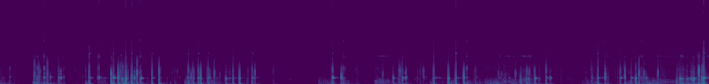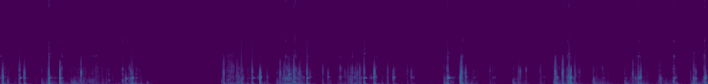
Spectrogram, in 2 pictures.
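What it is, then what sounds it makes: Abalone shell scraped and tapped. A wooden stick scratches and taps inside a hollow abalone shell with a nacre interior, mounted on a microphone. Quiet, close bursts of dry scratching and quick taps come in clusters separated by brief silences, with a hollow mid-range resonance.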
